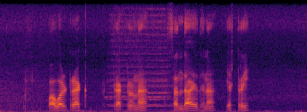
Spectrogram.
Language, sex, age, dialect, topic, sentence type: Kannada, male, 41-45, Dharwad Kannada, agriculture, question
